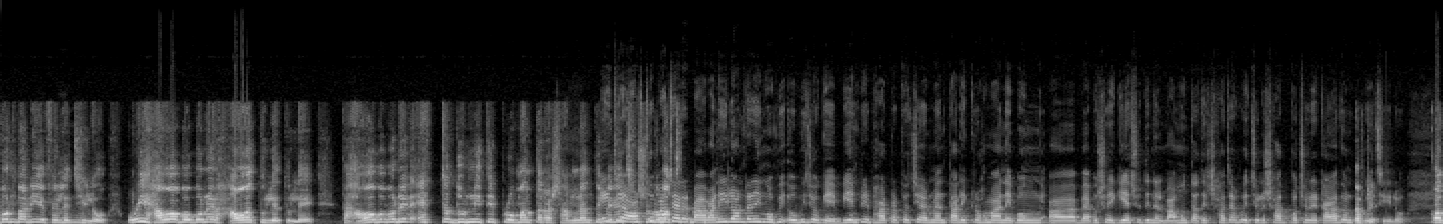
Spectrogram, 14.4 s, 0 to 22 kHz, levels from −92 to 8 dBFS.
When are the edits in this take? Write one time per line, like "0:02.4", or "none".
none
